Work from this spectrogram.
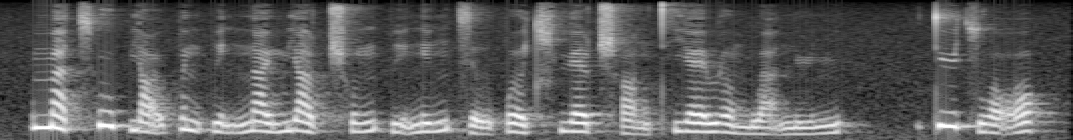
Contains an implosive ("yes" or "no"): no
